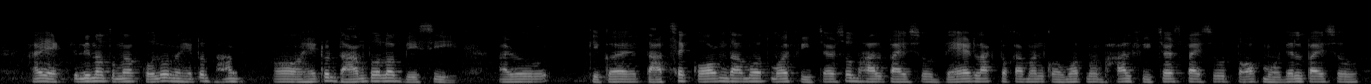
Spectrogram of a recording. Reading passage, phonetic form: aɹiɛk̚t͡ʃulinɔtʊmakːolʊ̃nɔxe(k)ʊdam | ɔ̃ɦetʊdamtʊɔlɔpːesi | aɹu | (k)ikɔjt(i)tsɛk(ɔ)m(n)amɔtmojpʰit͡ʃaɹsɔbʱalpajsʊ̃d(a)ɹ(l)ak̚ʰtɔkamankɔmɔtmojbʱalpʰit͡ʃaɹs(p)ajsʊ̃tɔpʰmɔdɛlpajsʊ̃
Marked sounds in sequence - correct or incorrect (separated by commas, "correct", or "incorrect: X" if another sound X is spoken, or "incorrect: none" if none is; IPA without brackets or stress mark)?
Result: incorrect: t, correct, incorrect: a, correct, incorrect: d, incorrect: ɛ, correct, correct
